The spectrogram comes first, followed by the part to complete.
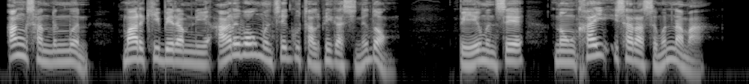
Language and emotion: Bodo, surprised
